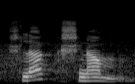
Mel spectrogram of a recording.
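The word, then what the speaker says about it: শ্লক্ষ্ণম্: তারপর 104 হলো স তত্র গত্বা यात्रास्ते शैलोद्धे शोभने सा देवी तां ततः प्राह শ্লক্ষ্ণ মূর্ধন্যস্য নিচে ন আছে শ্লক্ষ্ণম এইভাবে উচ্চারণটা হবে, একটু কঠিন।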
